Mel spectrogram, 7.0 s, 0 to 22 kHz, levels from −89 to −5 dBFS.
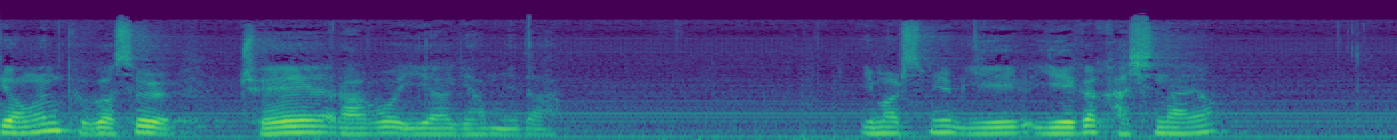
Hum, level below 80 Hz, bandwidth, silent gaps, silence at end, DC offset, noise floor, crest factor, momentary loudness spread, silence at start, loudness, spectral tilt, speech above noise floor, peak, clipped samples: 60 Hz at -50 dBFS; -52 dBFS; 13 kHz; none; 0 s; under 0.1%; -47 dBFS; 20 dB; 23 LU; 0 s; -28 LUFS; -5.5 dB/octave; 20 dB; -8 dBFS; under 0.1%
